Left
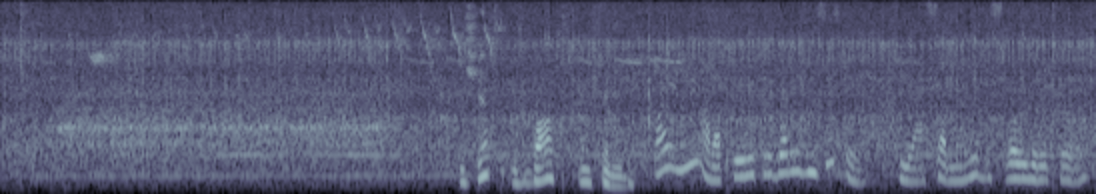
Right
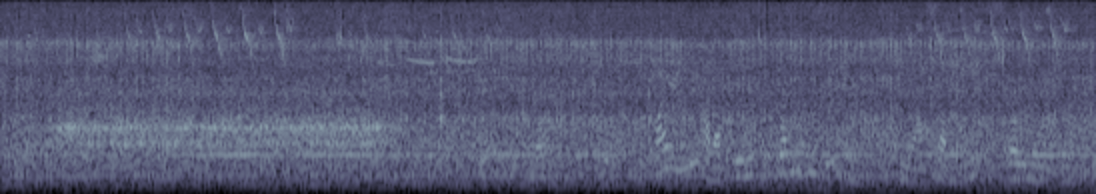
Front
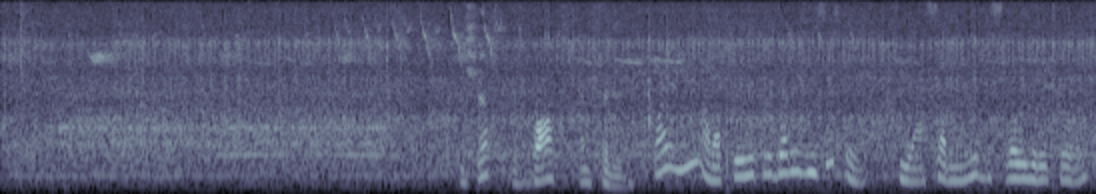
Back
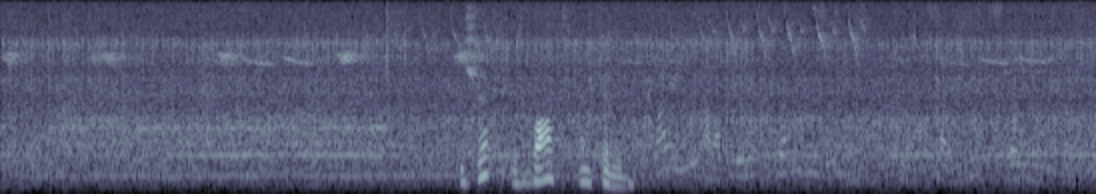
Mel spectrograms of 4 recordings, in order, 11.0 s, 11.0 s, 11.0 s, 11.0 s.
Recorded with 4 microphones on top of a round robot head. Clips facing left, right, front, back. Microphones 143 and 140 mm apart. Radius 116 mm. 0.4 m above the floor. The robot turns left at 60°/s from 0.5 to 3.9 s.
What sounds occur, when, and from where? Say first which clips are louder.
4.6 s a man speaking: left 5 dB, back 2 dB; 110° left
6.5 s a woman speaking: left 8 dB, front 11 dB; 45° left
